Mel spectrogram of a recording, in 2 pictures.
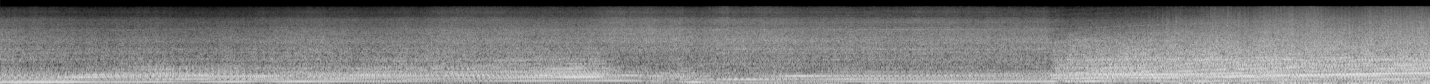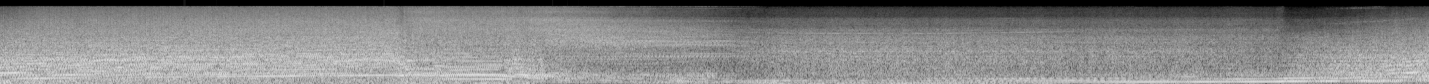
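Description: Supercharged Ford Mustang GT's 4.6-litre three-valve V8 running on a chassis dyno: it runs at low revs with several stepped changes in pitch for about ten seconds, then goes into a loud wide-open-throttle pull with the engine note climbing steadily for about nine seconds. The revs then fall away and begin climbing again near the end.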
